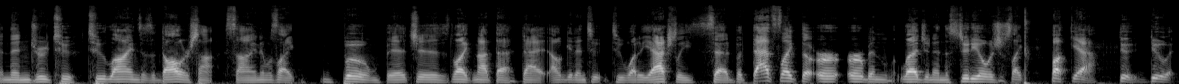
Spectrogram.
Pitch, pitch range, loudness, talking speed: 110 Hz, 105-120 Hz, -25 LUFS, 235 wpm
